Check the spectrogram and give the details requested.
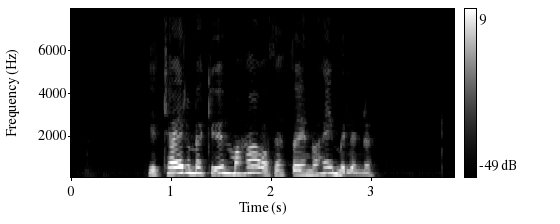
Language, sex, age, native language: Icelandic, female, 40-49, Icelandic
